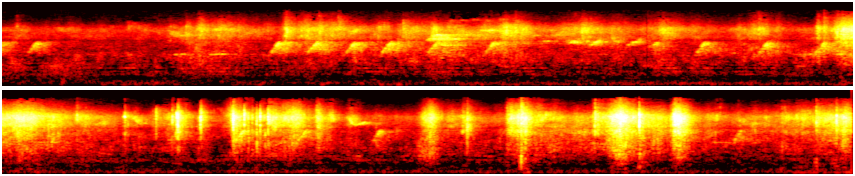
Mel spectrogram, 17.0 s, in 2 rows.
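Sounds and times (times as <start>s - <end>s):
bird chirping: 0.0s - 14.5s.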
